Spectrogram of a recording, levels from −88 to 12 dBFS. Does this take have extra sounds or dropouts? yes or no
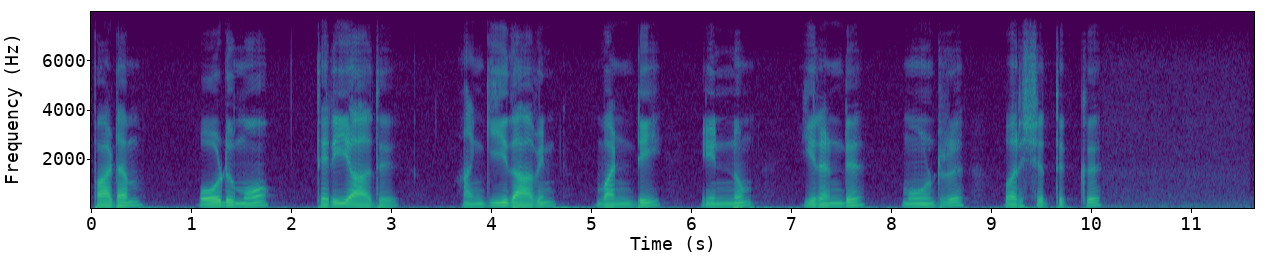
no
